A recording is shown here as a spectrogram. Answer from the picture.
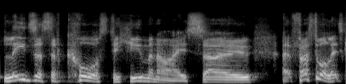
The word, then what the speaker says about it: Humnize: So for people listening while they're out walking the dog or driving in the car, the company name is spelled H-U-M-N-I-Z-E. So there's no A in the middle of there.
